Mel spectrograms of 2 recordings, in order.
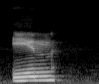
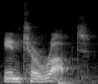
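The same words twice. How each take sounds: First: Syllable by syllable. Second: Said in the usual way. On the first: Shown as a demonstration. Teacher leading the class through interrupt, syllable by syllable. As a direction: interrupt split as IN... ter... rupt, starting high. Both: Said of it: "Let's go".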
